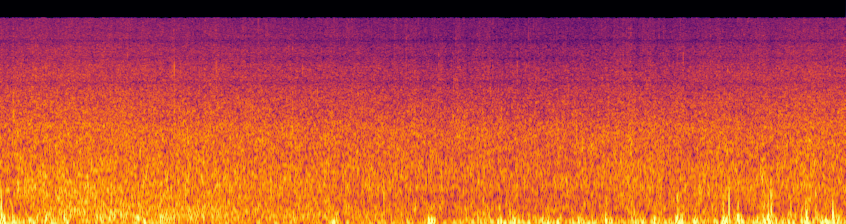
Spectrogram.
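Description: Sea surf breaking and washing over rocks and beach pebbles where a river runs into the sea, a steady rushing of water. Wind buffets the phone microphone in low, uneven gusts.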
